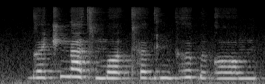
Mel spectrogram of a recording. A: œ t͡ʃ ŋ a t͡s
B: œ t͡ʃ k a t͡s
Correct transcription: A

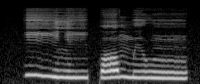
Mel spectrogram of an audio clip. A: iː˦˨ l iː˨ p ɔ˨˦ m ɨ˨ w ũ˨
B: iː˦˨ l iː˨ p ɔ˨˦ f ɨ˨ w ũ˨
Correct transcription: A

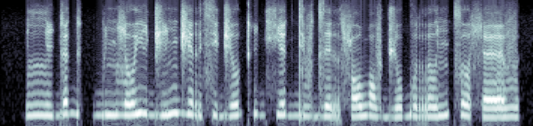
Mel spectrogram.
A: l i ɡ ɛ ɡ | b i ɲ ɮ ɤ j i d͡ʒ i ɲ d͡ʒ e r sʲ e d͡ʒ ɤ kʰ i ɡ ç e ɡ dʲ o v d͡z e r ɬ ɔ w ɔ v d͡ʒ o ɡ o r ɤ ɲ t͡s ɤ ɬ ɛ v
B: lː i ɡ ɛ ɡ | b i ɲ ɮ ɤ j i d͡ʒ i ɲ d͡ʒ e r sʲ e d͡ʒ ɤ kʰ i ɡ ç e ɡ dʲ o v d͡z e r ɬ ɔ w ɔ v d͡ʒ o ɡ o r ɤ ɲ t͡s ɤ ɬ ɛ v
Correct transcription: B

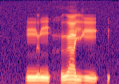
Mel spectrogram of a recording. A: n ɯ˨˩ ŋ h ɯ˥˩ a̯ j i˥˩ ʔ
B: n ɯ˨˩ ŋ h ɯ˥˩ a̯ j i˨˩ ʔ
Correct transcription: B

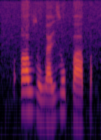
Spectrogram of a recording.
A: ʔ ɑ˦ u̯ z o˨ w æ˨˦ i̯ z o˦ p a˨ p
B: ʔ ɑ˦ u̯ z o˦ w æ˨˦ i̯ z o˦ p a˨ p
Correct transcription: A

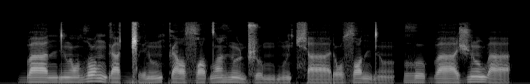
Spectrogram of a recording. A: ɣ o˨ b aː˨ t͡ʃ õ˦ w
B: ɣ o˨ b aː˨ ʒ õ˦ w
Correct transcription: B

